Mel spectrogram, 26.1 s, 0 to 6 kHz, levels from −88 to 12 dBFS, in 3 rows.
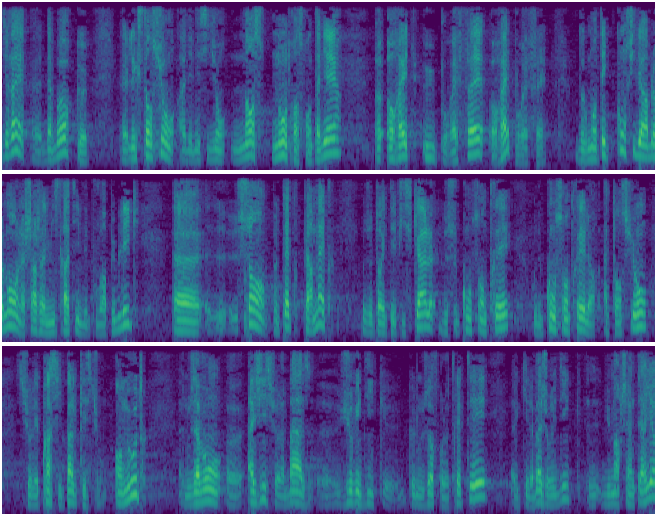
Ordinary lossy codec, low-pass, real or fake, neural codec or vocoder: none; 5.4 kHz; real; none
